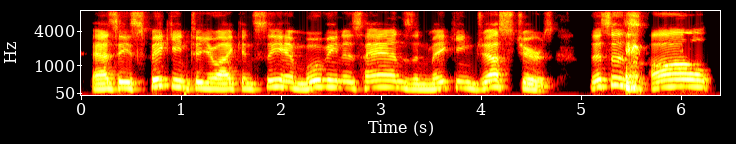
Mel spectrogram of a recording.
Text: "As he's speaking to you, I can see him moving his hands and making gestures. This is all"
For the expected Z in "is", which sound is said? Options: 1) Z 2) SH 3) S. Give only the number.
1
